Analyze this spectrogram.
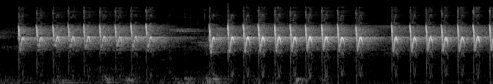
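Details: Ciblek, the Bar-winged prinia, singing energetically in the tembakan burst version that mimics the white prinia, intended as tutor material. Two rapid volleys of clipped, piercing high notes, roughly eight a second, are split by a short quiet gap.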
